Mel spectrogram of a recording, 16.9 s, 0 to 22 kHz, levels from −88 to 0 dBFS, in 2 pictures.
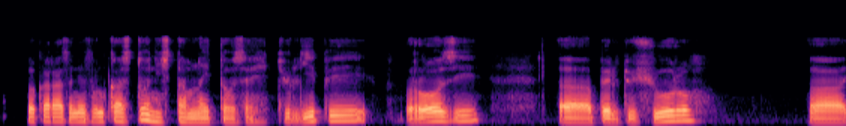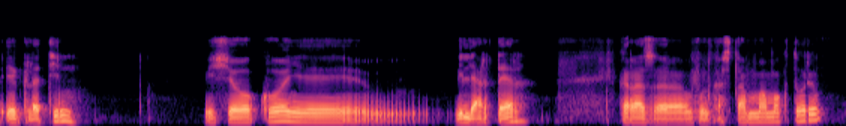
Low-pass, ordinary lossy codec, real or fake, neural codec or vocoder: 7.2 kHz; none; real; none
